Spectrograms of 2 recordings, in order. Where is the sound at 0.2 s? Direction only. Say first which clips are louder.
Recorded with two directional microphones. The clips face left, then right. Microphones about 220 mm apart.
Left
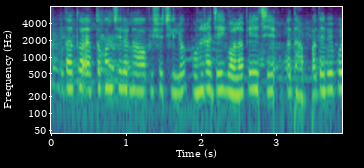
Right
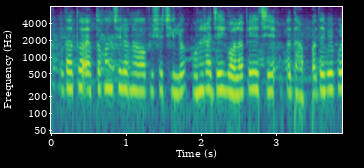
Right 6 dB; 35° right (ahead or behind).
